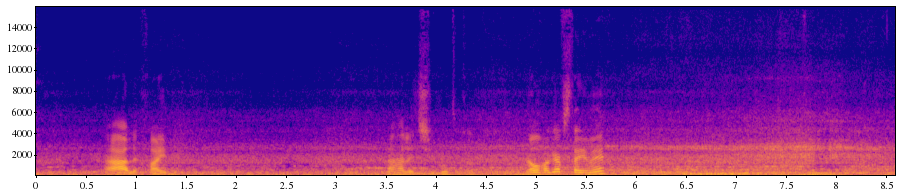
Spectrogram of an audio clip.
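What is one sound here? A train rolls slowly along a platform with a low rumble.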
